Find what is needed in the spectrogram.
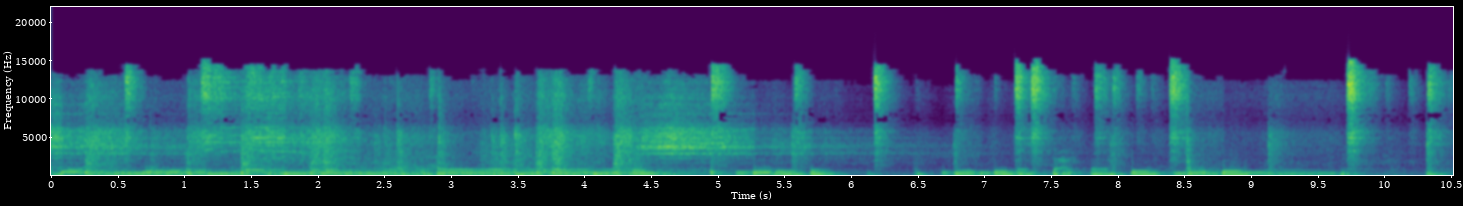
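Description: A live blues trio plays: electric guitar, bass guitar and drum kit. About six seconds in the playing drops in level and thins out to separate plucked notes over drum hits.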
